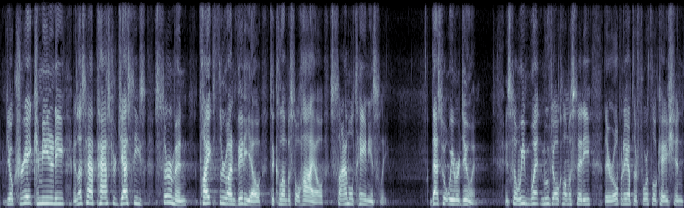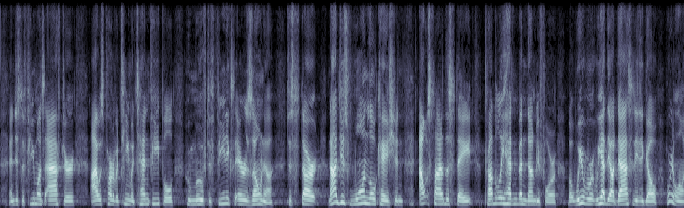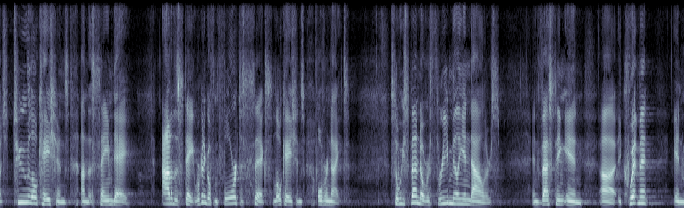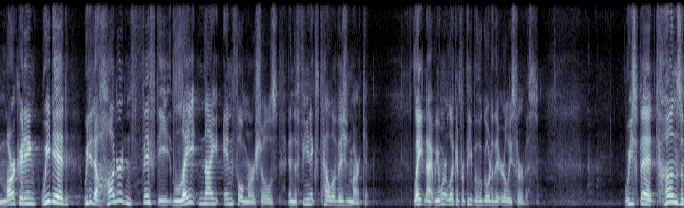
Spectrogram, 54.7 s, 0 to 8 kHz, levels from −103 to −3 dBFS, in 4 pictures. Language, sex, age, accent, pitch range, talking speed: English, male, 40-59, American, 170-230 Hz, 160 wpm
